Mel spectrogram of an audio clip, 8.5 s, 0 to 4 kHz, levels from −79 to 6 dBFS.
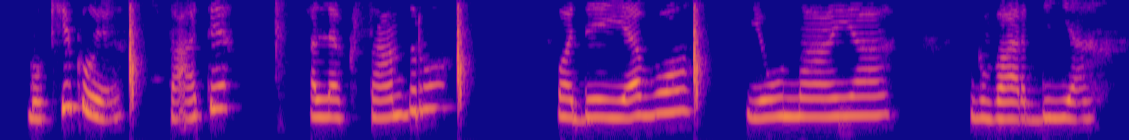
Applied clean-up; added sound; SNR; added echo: none; Clapping; 7 dB; none.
